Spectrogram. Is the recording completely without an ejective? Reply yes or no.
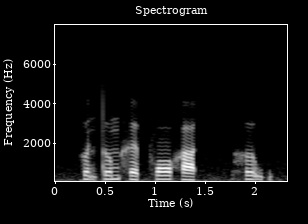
yes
